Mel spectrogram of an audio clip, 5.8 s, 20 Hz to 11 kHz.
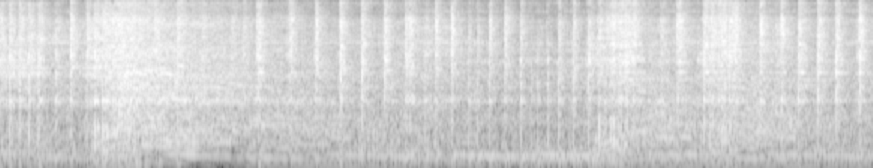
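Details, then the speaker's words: Yamaha F1ZR two-stroke fitted with an imitation oil pump: ragged idle with uneven popping and rough, blubbery exhaust, heavy exhaust smoke, oil spurting out, very wet spark plug; excess two-stroke oil from faulty pump, fix is pump setting. "Di sini ya teman-teman, sepeda motor ini terlalu boros oli sampingnya sampai muncrat-muncrat seperti ini."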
